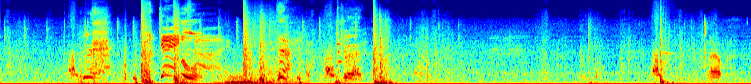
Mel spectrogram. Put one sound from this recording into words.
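Fists thud hard in a quick brawl.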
